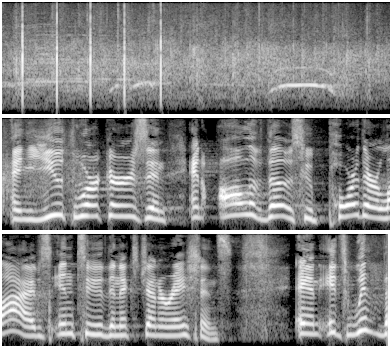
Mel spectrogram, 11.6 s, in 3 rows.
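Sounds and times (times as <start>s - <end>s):
crowd noise with whoop: 0.0s - 3.6s
audience applauding Sunday school teachers: 0.0s - 4.2s
speech: 4.0s - 11.6s.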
